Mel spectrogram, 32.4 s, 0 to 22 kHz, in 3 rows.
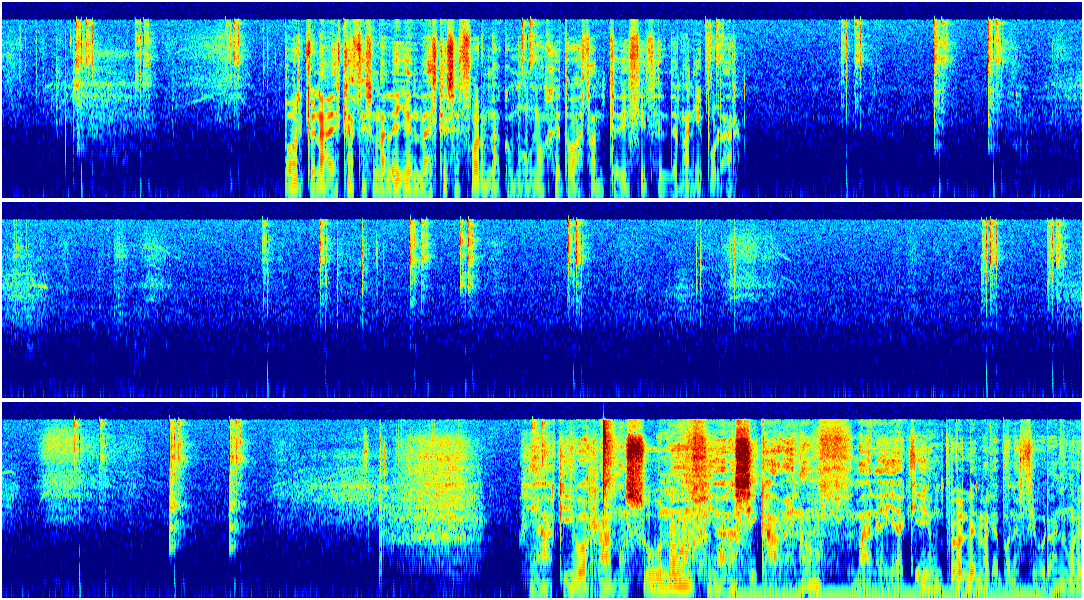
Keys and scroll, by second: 0.4 super+x, 3.6 super+v, 14.6 super+x, 18.1 super+v.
